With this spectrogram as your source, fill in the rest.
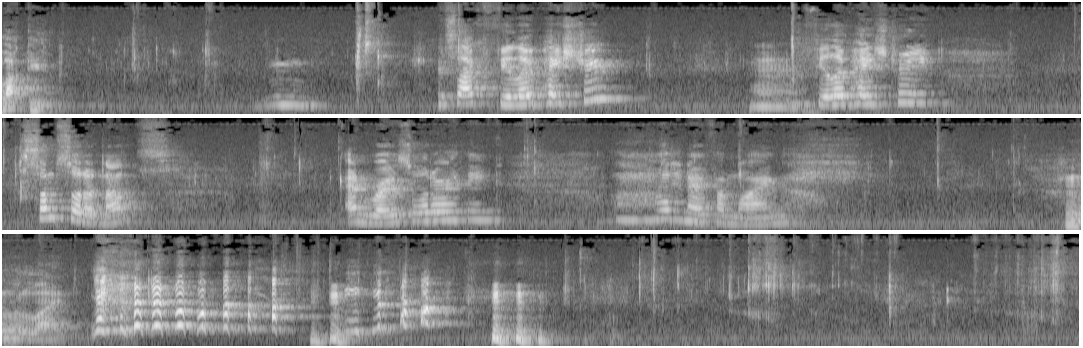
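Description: Crunchy food crackles as people bite and chew.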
